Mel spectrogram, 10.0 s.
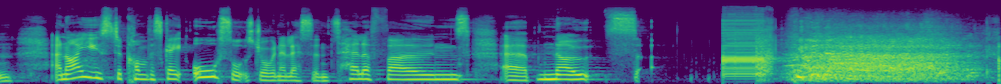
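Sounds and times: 
speech: 0:00.0 - 0:06.6, 0:07.2 - 0:08.7
quiz game buzzer: 0:07.2 - 0:08.0
laughter: 0:07.8 - 0:10.0.

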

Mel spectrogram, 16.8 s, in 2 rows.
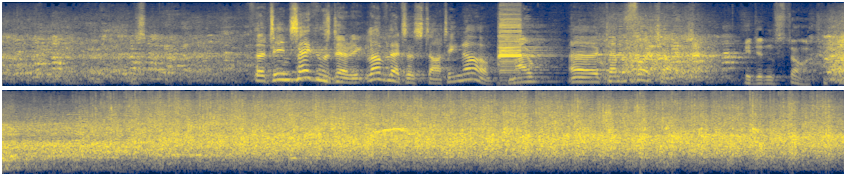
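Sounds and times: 
laughter: 0:00.0 - 0:04.0, 0:05.7 - 0:12.4
speech: 0:02.5 - 0:08.6
audience applause: 0:08.4 - 0:16.8.

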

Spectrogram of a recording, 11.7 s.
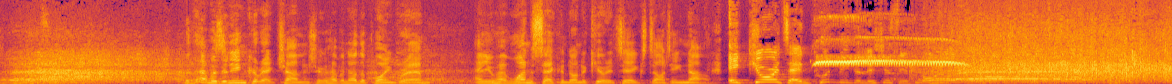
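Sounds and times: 
laughter: 0:00.0 - 0:02.8, 0:03.4 - 0:05.1
speech: 0:01.8 - 0:10.7
game show whistle blown: 0:08.1 - 0:09.8
audience applause and cheering: 0:08.8 - 0:11.7.

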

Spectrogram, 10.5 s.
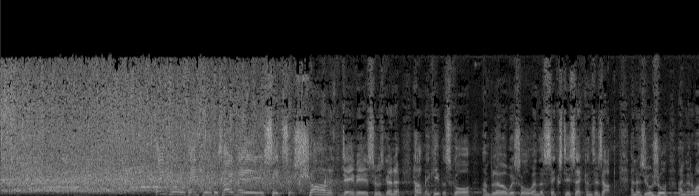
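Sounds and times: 
audience cheers: 0:00.0 - 0:05.1
studio audience clapping for a game-show panel introduction: 0:00.0 - 0:05.8
speech: 0:02.6 - 0:10.4.

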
